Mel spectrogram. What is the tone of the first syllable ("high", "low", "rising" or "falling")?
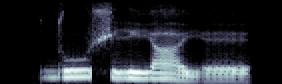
high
